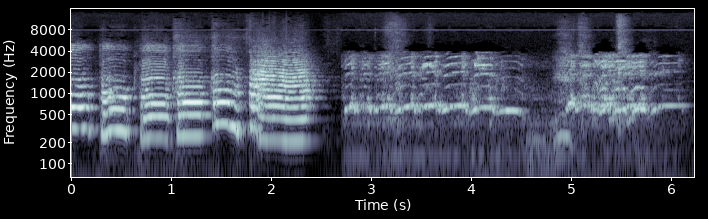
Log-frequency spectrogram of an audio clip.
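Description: Software-instrument melody in a brass-like tone: a short tune of held notes, each about half a second to a second long. About halfway through, a buzzier, duller, wavering sound takes over.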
